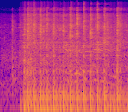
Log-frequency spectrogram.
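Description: A Honda Wave motorcycle's engine kicks into life on a genuine manual starter, then runs close and loud with a fast, even putter.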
